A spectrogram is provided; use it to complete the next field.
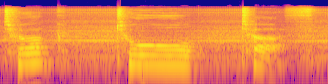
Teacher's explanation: pronounce the T with a little more air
